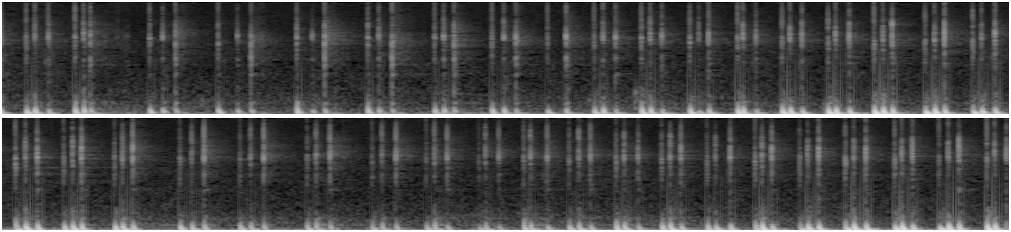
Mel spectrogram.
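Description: Fingertips and nails tap quickly on the side of an orange, hollow, round plastic food container with a white lid. The result is a fast, uneven stream of short, hollow low thumps with almost no ring, each topped by a faint bright click from the nails.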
